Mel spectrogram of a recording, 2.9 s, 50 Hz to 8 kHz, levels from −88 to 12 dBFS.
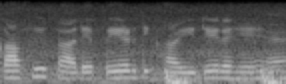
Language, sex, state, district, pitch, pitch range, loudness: Hindi, female, Haryana, Jhajjar, 195 Hz, 180-200 Hz, -17 LUFS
